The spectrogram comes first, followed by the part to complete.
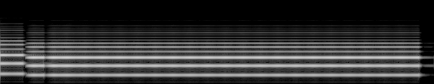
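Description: A sustained keyboard melody voice plays the last two notes of the tune: a short B, then a long held A with a slight regular waver, which stops abruptly at the end.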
